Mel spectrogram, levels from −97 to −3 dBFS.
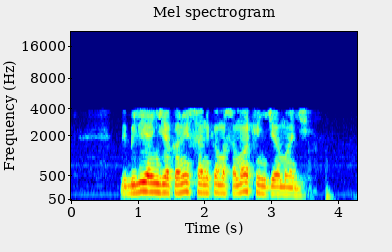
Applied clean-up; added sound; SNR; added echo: none; none; none; none.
